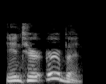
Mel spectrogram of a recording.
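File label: "interurban", British English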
